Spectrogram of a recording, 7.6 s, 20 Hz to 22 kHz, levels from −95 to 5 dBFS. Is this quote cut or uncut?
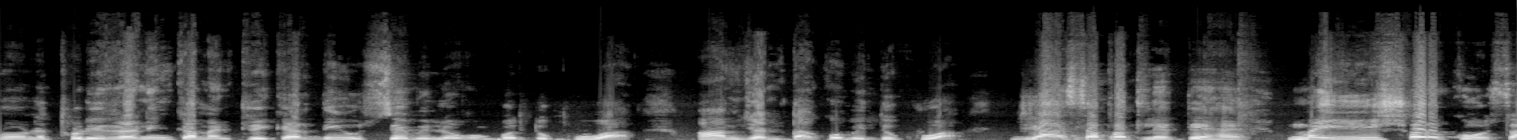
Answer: cut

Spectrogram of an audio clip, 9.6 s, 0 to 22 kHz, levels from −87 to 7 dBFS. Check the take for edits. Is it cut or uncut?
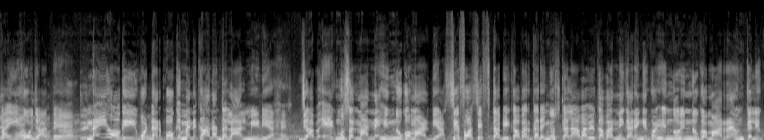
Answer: cut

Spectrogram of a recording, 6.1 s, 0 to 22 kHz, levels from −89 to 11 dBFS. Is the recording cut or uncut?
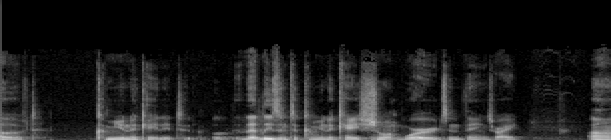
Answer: cut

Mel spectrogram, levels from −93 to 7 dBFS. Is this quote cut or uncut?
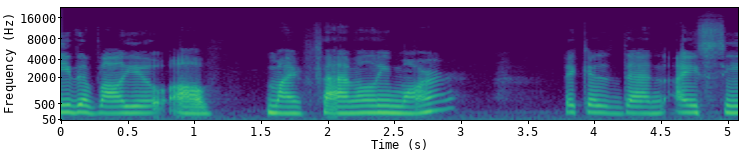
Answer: uncut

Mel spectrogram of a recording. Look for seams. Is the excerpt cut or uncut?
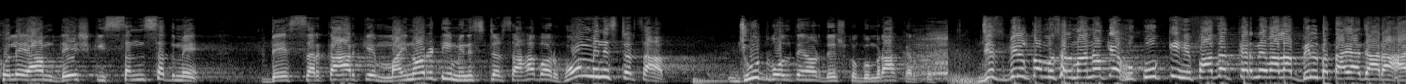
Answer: cut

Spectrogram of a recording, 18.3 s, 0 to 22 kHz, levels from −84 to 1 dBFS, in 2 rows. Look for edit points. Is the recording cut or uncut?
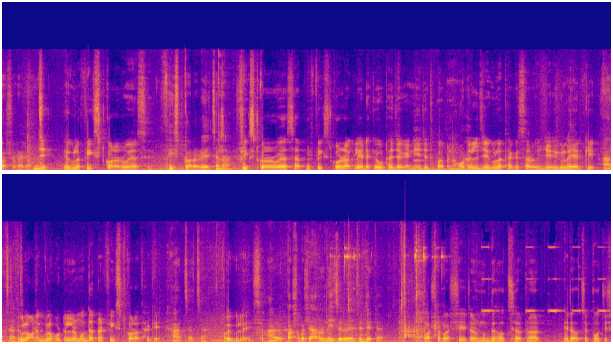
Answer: uncut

